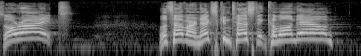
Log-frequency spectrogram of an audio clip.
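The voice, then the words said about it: Game show announcer voice. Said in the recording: “in my best announcer voice.”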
